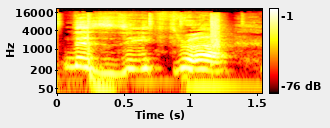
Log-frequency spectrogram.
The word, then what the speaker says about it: Mizithra: So, Mizithra rhymes with urethra.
